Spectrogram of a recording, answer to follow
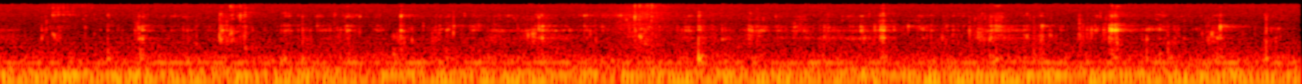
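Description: Close-miked chewing of tender braised oxtail meat, with small wet clicks and smacks at irregular intervals, over a low steady hum.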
